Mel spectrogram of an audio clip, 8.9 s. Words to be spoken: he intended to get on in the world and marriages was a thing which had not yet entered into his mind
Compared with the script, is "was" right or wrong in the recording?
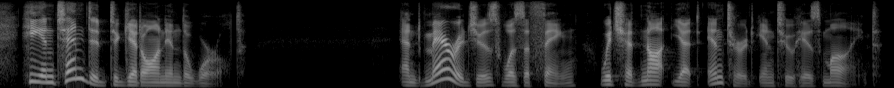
right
